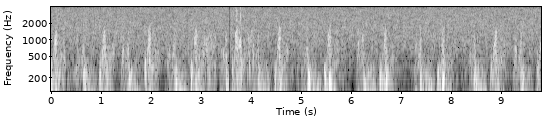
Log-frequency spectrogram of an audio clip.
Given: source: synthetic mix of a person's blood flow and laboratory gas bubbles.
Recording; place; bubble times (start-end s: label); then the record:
Doppler ultrasound of blood flow; precordium
2.94-3.32 s: bubbles
3.42-3.49 s: bubbles
3.67-4.06 s: bubbles
From the record:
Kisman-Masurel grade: 211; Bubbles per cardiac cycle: several, 3 to 8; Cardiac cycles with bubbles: 1 to 10%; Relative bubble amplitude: barely perceptible (0.100 to 0.250); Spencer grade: 1 (occasional bubble signal discernible with the cardiac motion signal, with majority of cardiac periods free of bubbles); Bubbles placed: only in the low amplitude regions of the cardiac cycle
